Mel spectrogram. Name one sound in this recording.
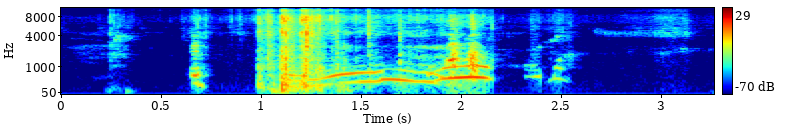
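A chicken squawks loudly close by.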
